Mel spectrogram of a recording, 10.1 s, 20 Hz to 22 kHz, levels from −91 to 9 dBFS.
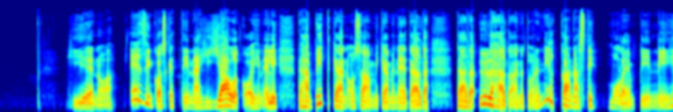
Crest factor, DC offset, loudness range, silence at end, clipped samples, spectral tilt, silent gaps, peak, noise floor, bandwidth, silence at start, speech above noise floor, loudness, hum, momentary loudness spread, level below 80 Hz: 18 dB; under 0.1%; 2 LU; 0 s; under 0.1%; -4.5 dB/octave; none; 0 dBFS; -77 dBFS; 16.5 kHz; 1.1 s; 59 dB; -17 LUFS; none; 12 LU; -60 dBFS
